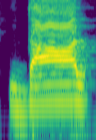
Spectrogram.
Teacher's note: تو دال پڑھتے ہیں جب بھی آپ بول کے دیکھیں, خود آپ کو پتہ چل جائے گا کہ ہماری زبان کس جگہ کو ٹچ کر رہی ہے. دال, اس کا مخرج ہے زبان کی نوک اوپر کے دانتوں کی جڑ میں جا کر ٹچ ہوتی ہے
